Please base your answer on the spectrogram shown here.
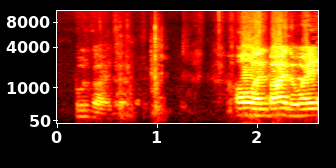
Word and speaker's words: Budweiser: yeah you're right because it's German just like just like Budweiser's Budweiser but nobody says that either it's it's boot visor Bo visor oh and by the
